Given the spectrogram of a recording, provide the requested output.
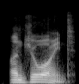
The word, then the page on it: unjoint: American English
